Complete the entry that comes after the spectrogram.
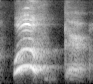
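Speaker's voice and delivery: high excited whoop. Real, not acted. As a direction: cheer it out high and loud. Excited exclamation over eyebrows.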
